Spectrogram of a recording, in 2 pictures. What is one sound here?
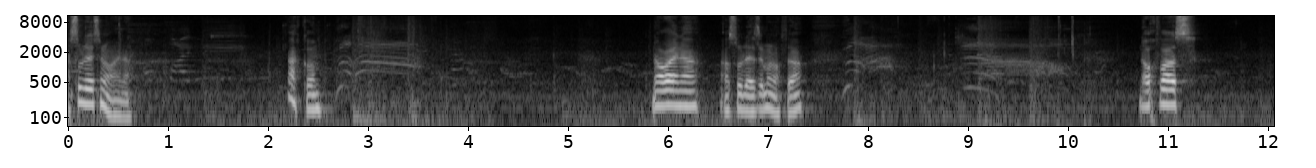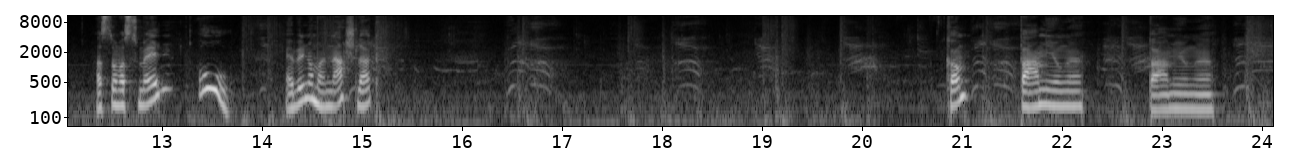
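Punches thud in quick blows.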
